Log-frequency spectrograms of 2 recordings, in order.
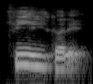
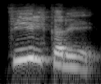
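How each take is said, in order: First: Soft. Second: Said in the usual way. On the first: Shown as a demonstration. Guide inviting the group to feel within, soft. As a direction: let feel करें sink to a soft hush.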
